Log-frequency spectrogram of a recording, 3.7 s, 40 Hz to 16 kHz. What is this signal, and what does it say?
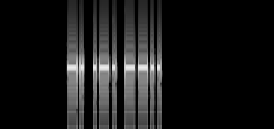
Morse code, heard as a keyed tone, about 28 wpm, 700 Hz. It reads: NRZ
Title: USA Call Sign Postfixes - 3 Letters 28wpm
